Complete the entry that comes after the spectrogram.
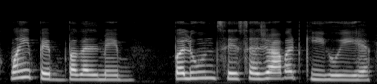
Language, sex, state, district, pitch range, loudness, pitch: Hindi, female, Jharkhand, Garhwa, 215-275 Hz, -17 LUFS, 250 Hz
